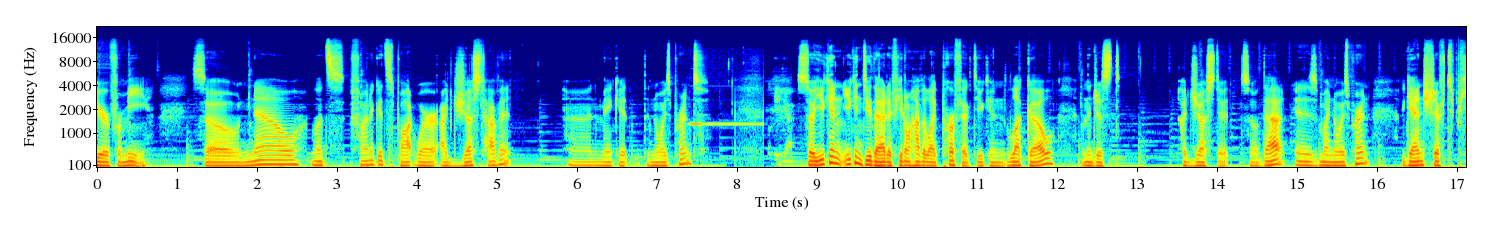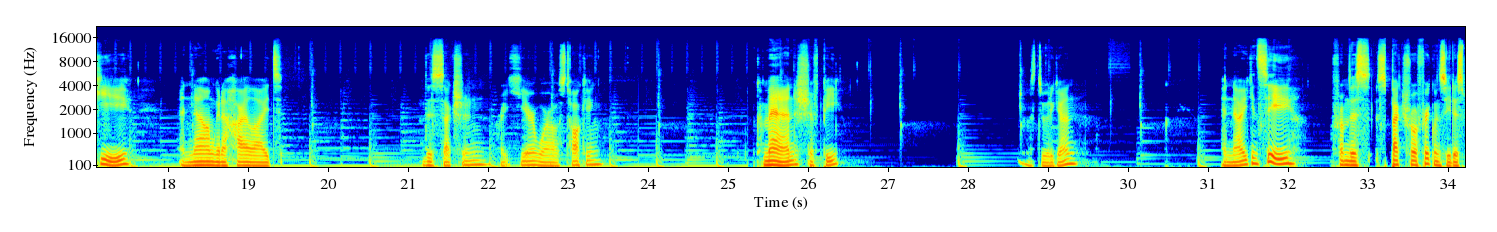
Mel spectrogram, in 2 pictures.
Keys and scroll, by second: 7.1 space, 17.0 shift+p, 26.0 shift+super+p.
